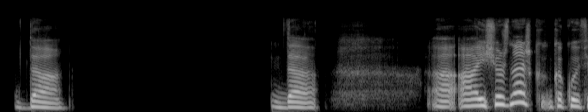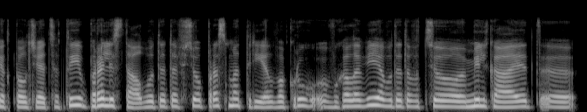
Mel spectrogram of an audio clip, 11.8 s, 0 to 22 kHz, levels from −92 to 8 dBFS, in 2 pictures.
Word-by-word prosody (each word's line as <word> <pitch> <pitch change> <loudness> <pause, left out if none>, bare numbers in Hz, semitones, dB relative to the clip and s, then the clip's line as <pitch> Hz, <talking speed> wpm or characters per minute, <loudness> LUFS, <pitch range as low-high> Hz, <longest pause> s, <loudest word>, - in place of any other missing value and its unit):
Да. 170 -2 -2 2.1
Да. 180 -2 -2 1.1
А, 200 -1 -2
а 225 +2 +2
ещё 280 +4 +5
ж - - 0
знаешь, 335 +1 +4
ка - - -12
какой 225 -1 +1
эффект 195 -1 -5
получается? 185 0 -1
Ты 250 +3 +2
пролистал 215 -7 +2
вот 195 +1 -3
это 210 +1 -1
всё, 220 +3 -2
просмотрел, 210 -4 -2
вокруг 225 +5 -2
в 190 -4 -5
голове 215 +5 +2
вот 215 0 -4
это 210 -1 -1
вот 200 -2 -9
всё 205 -3 +2
мелькает, 200 -2 +1
э. 185 -1 -2
200 Hz, 135 wpm, -23 LUFS, 185-225 Hz, 2.1 s, ещё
